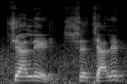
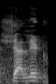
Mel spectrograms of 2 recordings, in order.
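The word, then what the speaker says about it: chalet: चैलेट नहीं होता है, शैलेट होता है, शैलेट होता है।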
